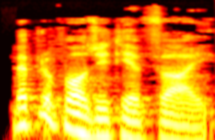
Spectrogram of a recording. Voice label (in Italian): "be", vocabolario dialettale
